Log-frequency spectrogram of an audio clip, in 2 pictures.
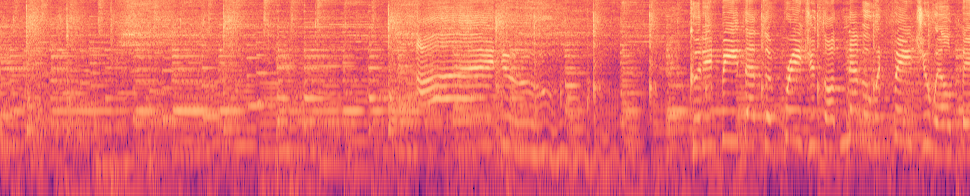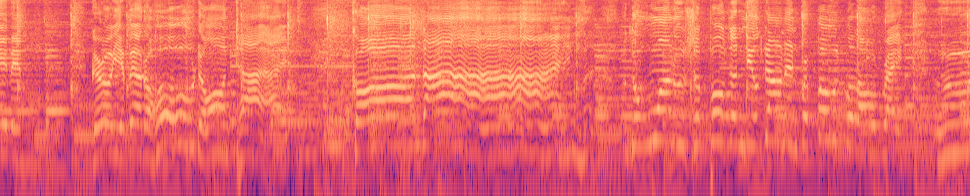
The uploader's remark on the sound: Live at the South Point Casino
